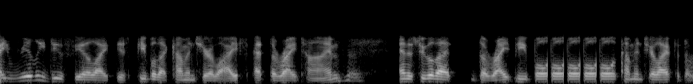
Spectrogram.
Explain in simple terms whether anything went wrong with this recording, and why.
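Yes, two things went wrong.

First, the whole recording has passed through G.729 codec compression. This is a phone-line format that rebuilds speech from a small model of the voice. It keeps only a narrow band, roughly 300 Hz to 3.4 kHz, and nothing above 3.5 kHz survives. That is why the speech sounds muffled and thin. The codec damage is plainly audible. The voice has a slightly rough, synthetic edge.

Second, there is a CD stuck on one turn, from 5.47 to 6.12 s. It starts right after "people that the right". The same slice of about 0.16 s plays four times in a row, with a tiny gap at each jump. This is the quick, even stutter of a skipping disc, where the laser keeps falling back to the same spot. Normal playback resumes at "come into your".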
